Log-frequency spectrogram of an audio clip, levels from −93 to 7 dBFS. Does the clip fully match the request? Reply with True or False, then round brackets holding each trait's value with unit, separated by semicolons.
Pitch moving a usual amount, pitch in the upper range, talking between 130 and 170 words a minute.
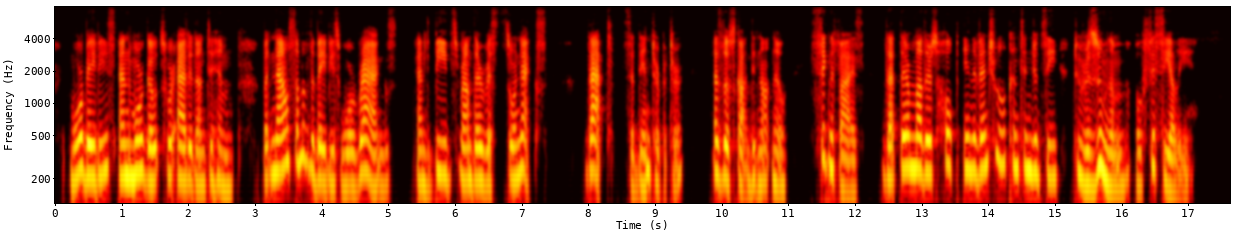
True (4.6 semitones; 210 Hz; 155 wpm)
